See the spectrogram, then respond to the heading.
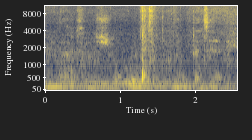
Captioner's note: back cracking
